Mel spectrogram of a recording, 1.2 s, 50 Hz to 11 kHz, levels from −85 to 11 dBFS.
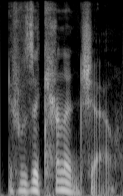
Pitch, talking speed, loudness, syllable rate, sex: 130 Hz, 245 wpm, -17 LUFS, 5.7 syllables/s, male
